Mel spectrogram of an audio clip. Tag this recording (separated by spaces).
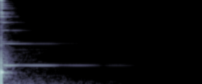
wine glass clinking crystal wine-glass clink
